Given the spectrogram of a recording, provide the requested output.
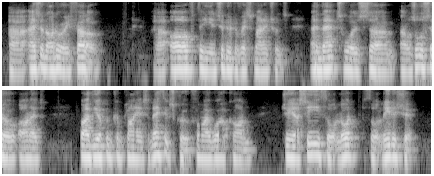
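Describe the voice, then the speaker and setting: A man with a British accent, medium in pitch and moderate in pace, somewhat breathy, with monotone, flat intonation. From United Kingdom. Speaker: risk management expert. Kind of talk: interview. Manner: hesitant with fillers.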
